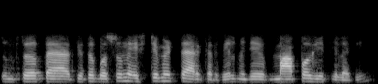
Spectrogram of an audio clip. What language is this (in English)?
Marathi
